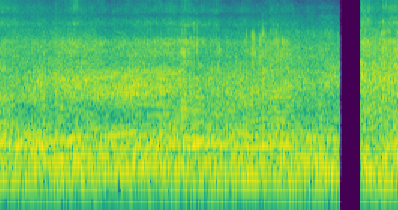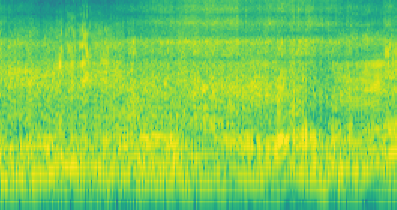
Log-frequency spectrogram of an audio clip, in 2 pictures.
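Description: Several off-road racing dirt bikes revving as they ride the track, their engine notes rising and falling and overlapping. The sound cuts out completely for a moment just before halfway, then the engines carry on.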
